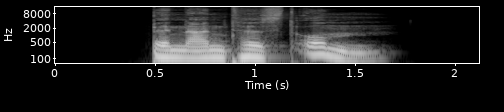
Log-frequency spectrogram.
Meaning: second-person singular preterite of umbenennen
- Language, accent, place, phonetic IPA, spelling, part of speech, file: German, Germany, Berlin, [bəˌnantəst ˈʊm], benanntest um, verb, De-benanntest um.ogg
